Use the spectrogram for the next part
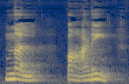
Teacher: सीधा सीधा हमारी जो टंग है वो सीधी निकलती है दांत के पीछे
